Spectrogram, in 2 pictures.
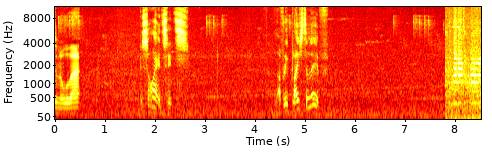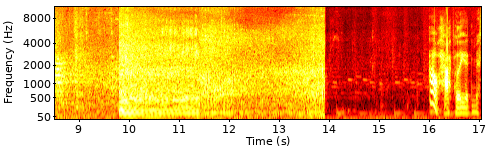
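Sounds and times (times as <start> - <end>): passing traffic: 5.4 - 14.0
short high car horn toots: 7.8 - 8.8
long low horn blast: 9.8 - 12.4.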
